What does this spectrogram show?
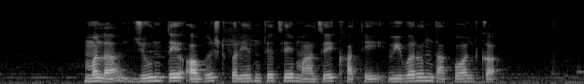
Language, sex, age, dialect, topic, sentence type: Marathi, male, 18-24, Standard Marathi, banking, question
